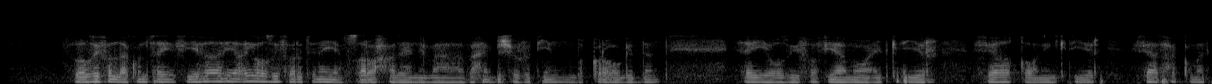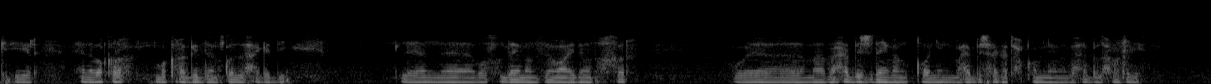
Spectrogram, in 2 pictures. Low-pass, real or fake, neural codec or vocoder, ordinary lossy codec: 7.2 kHz; real; none; AAC, 16 kbps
